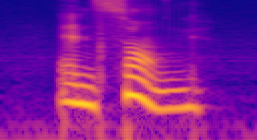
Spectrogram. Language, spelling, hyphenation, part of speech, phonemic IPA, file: Swedish, sång, sång, noun, /ˈsɔŋː/, Sv-sång.ogg
- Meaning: 1. singing, song 2. a song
